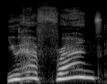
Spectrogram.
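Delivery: loud, very high disbelieving question; mock astonished mom. Mom doubting her daughter's social life, mock astonishment. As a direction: gasp the question as a stunned mother.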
